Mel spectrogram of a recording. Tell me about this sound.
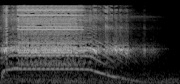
Toys-Borken RC Helicopter-12
The sound of a broken toy helicopter trying its best.
gear, buzz, motor, whir, machine, helicopter, toy, broken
